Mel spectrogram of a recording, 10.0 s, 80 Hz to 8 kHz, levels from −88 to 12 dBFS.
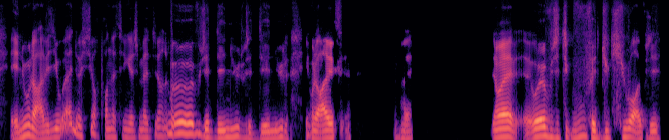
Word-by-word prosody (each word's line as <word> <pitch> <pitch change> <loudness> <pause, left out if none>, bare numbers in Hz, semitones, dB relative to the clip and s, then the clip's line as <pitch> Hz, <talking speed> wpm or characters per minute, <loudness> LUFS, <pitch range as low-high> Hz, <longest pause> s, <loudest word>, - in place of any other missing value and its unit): et 100 - -3
nous, 145 +7 0
on - - +3
leur 130 - +2
avait 100 +2 -3
dit: 125 +3 -3
«Ouais, 120 -3 -3
nous - - -3
aussi 140 - -10
on 165 - -6
reprend 125 -2 -10
Nothing 125 -1 -9
Else 115 +1 -8
Matters», 120 +3 -8
«Heu, 175 0 +6
vous 170 -7 -6
êtes 115 -2 -3
des 110 +1 +1
nuls, 130 +1 -3
vous 110 - -8
êtes 95 -1 -11
des 100 +1 -2
nuls» 110 +1 -4 0.3
et - - -10
on 110 - -4
leur 105 -1 +3
fait 115 0 +5 1.0
ouais. 105 -1 -6 1.2
Ouais, 125 -1 +6
heu: - - -4
«Ouais 135 +3 +8
vous 120 -4 -2
êtes 115 +2 -6
vous 115 +4 -5
vous 140 - -5
faites 115 -5 +1
du 110 0 -5
Cure, 125 +3 0
heu, - - 0
vous 105 - -5
ê» 105 -1 -4
120 Hz, 245 wpm, -23 LUFS, 110-130 Hz, 1.2 s, Ouais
